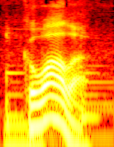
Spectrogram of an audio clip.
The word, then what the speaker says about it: koala: Although the vowel was originally written in the English orthography as uo in spellings such as kula or kula two syllables. The spelling for that sound later became oa. The word is now pronounced in three syllables.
